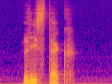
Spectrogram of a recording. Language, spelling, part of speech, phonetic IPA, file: Polish, listek, noun, [ˈlʲistɛk], Pl-listek.ogg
